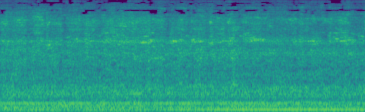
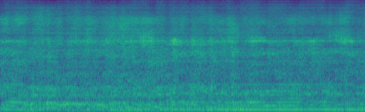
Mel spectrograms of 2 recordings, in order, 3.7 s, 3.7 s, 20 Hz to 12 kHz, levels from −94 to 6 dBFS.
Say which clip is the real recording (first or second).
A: first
